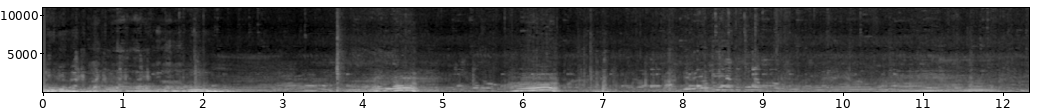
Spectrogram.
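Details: . Giant cows being unloaded from a truck into a pen in Indonesia: a deep, drawn-out moo opens, followed by several higher arched moos with clear harmonics, other cattle calling in between, and faint voices and background music.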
